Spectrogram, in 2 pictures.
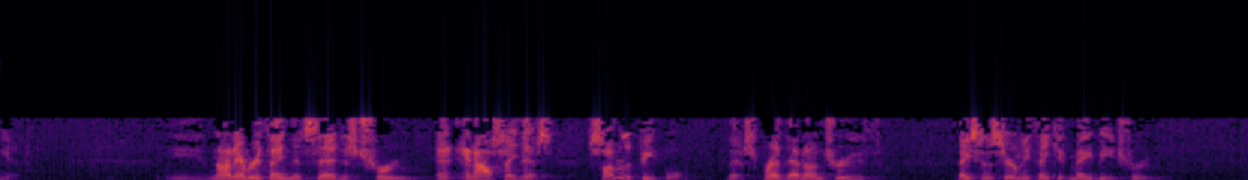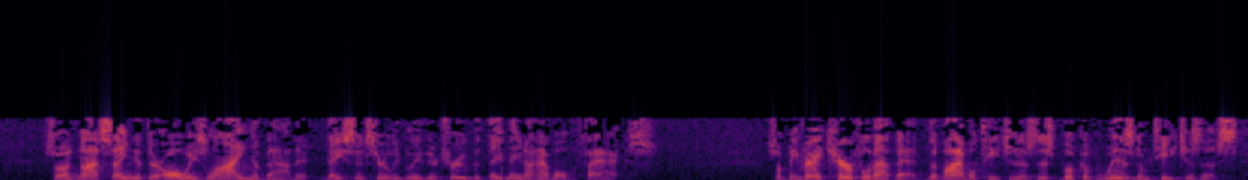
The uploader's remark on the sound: Ketha Heights Baptist Church ~ Live Broadcast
